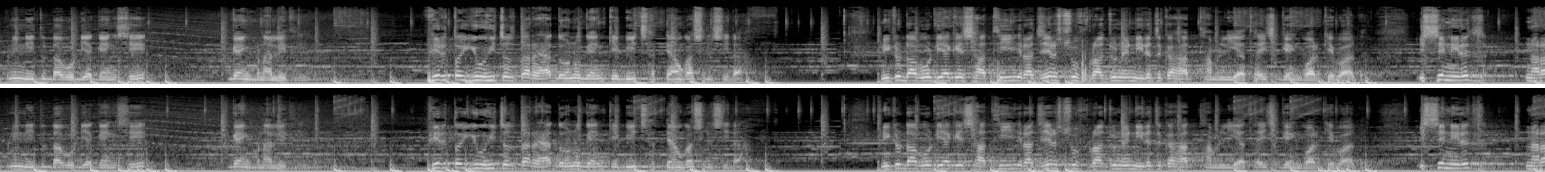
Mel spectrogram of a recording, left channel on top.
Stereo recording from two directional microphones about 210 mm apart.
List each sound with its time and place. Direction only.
0.2 s a man's voice: 15° left (ahead or behind)
4.3 s a man's voice: 15° left (ahead or behind)
8.8 s a man's voice: 15° left (ahead or behind)
15.3 s music: 5° left (ahead or behind)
